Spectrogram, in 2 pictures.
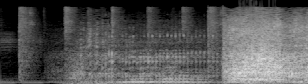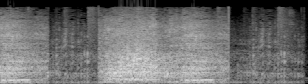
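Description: Two lion roars, each a little over a second long, over a low rumble that builds from about half a second in.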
